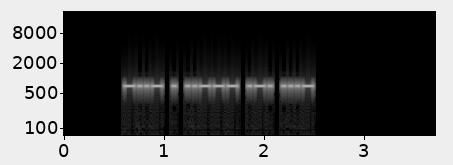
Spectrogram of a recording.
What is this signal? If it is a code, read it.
Morse code, heard as a keyed tone, about 34 wpm, 700 Hz. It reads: XE2RV
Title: DXCC-100 Call Signs - 5 Characters - 35wpm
